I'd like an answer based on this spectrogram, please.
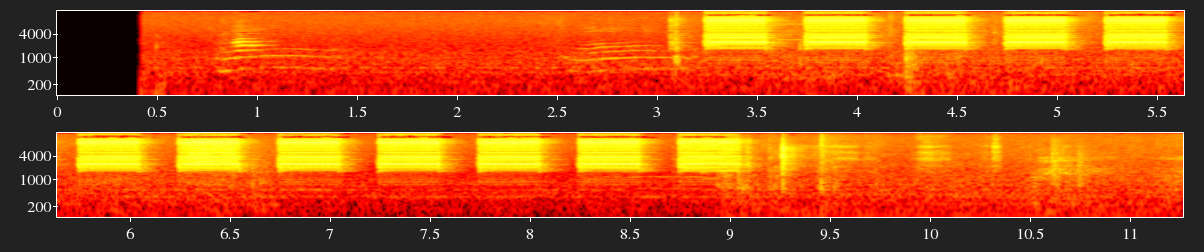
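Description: Digital bedside alarm clock beeping: a dozen high, evenly spaced beeps, about two a second, that stop about nine seconds in. Before the alarm starts there are two short rising-and-falling calls.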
